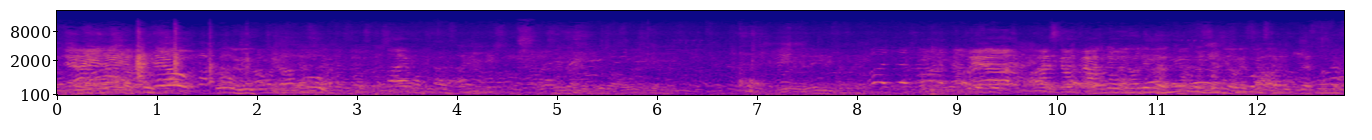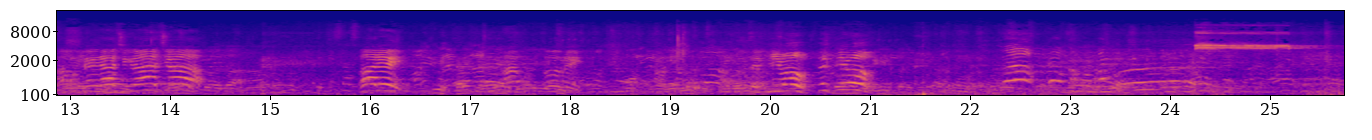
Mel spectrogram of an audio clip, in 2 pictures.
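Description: Spectators chatter and call out nearby outdoors.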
